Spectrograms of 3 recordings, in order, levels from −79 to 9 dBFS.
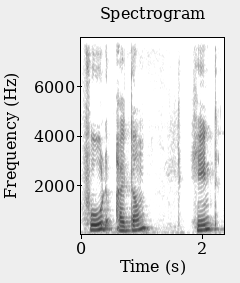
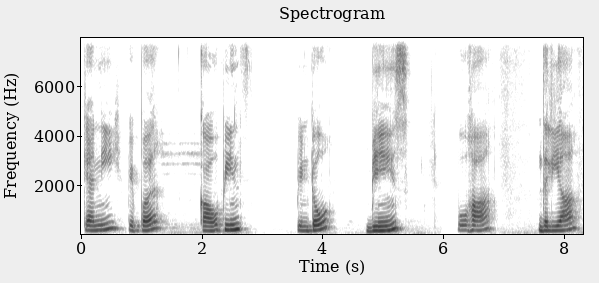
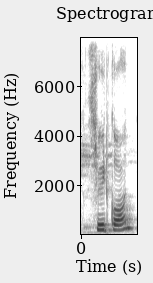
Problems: background sounds at intervals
